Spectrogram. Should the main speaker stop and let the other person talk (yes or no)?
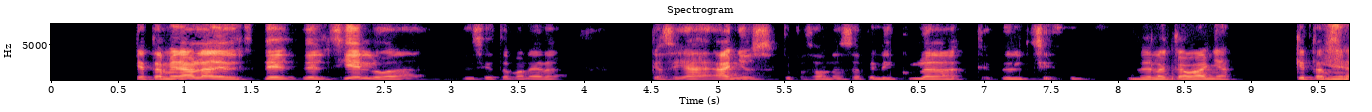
yes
